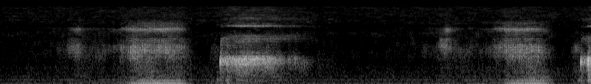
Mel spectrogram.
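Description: Two rough, rattling snoring breaths with soft exhales between, over faint room hum.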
